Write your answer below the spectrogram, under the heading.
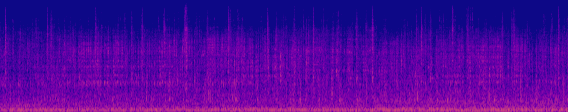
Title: Does anyone know what this is? I pulled in turned it off & it was making this noise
